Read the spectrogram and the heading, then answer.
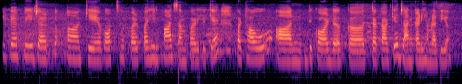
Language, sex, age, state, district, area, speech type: Maithili, female, 30-45, Bihar, Purnia, urban, read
